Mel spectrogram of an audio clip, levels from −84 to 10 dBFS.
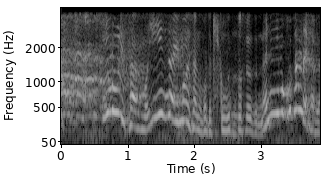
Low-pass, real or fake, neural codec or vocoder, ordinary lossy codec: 3.6 kHz; fake; codec, 16 kHz, 2 kbps, X-Codec, HuBERT features, trained on general audio; none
